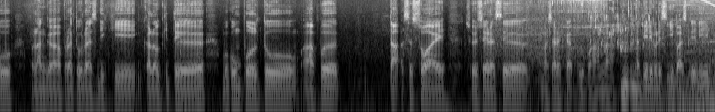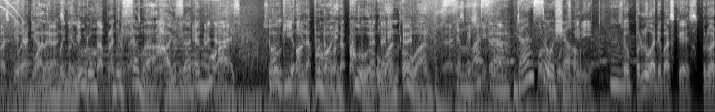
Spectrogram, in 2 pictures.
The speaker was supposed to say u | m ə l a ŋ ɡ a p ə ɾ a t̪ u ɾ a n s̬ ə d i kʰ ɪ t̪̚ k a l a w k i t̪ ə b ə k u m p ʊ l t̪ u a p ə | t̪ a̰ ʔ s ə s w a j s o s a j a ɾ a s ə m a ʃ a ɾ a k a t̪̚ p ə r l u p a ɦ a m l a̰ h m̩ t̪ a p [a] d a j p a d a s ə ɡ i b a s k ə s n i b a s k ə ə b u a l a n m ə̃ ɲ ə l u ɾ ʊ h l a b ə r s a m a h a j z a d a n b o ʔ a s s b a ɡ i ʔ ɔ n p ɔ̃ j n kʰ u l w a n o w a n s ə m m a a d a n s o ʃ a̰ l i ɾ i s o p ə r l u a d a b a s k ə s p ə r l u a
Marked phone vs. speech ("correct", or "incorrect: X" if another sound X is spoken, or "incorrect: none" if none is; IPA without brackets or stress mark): incorrect: i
